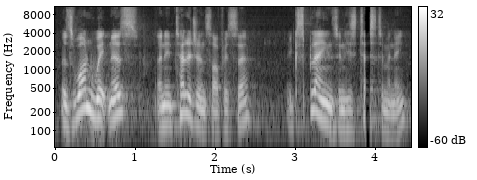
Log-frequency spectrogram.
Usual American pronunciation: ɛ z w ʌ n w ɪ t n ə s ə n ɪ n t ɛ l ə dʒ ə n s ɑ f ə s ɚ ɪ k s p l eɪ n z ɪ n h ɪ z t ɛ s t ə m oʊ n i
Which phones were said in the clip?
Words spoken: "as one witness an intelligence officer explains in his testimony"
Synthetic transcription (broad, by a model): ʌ z w ʌ n w ɪ t n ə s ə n ɪ n t ɛ l ə dʒ ə n s ɑ f ə s ɚ ɪ k s p l eɪ n z ɪ n ɪ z t ɛ s t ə m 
